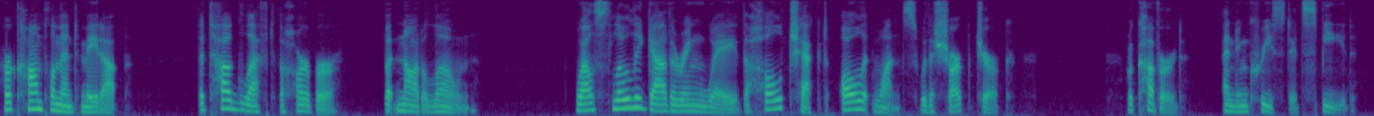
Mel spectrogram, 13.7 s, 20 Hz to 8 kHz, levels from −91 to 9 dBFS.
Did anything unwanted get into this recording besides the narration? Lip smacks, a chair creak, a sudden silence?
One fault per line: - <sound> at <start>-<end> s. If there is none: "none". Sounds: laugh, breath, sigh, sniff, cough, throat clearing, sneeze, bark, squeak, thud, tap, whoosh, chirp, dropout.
none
